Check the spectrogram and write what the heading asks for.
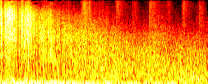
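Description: Artillery fire: a sudden loud blast right at the start, followed by a deep rumble that carries on and slowly eases off.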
